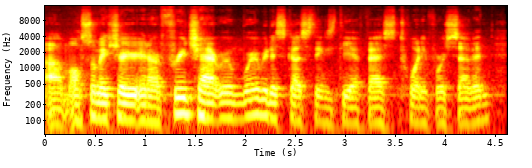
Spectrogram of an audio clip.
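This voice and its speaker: Chill young guy, stuffy nasal voice, low pitch but bright tone, um-heavy. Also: fairly quick. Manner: laid-back, many ums and uhs. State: nasal from allergies. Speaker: fantasy sports host. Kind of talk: casual picks breakdown.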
